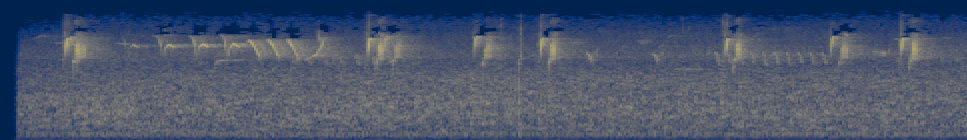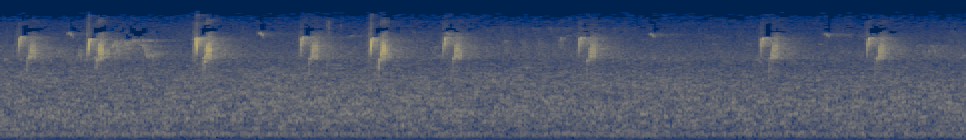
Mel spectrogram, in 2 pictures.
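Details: Least flycatcher singing: sharp, snappy two-part notes repeated roughly every half second to second, with another bird's thin high series of notes early on and steady background hiss.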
